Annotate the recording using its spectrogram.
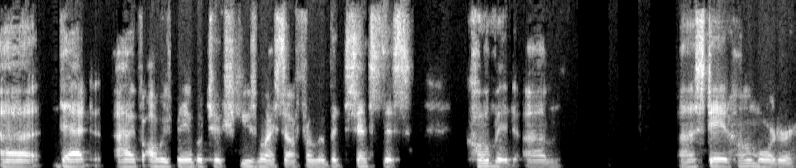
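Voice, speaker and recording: Slow-paced and somewhat breathy, a man talks at a medium pitch with fairly even intonation and long, frequent pauses. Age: 60s. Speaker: prison reform advocate, former prisoner. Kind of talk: webinar conversation. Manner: halting, many fillers and repeats.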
